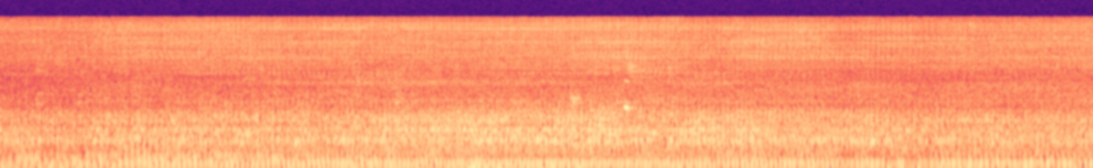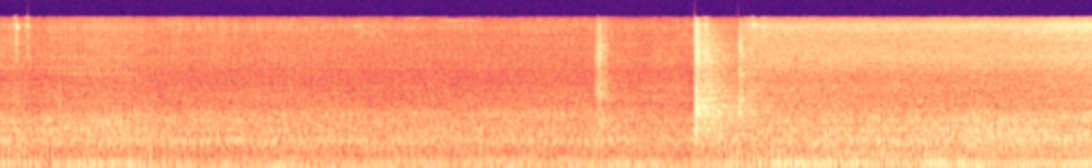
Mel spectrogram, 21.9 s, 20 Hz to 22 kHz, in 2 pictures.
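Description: Yamaha XTZ 250's single-cylinder engine running steadily while the motorcycle is ridden slowly, with one sharp knock near the end.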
